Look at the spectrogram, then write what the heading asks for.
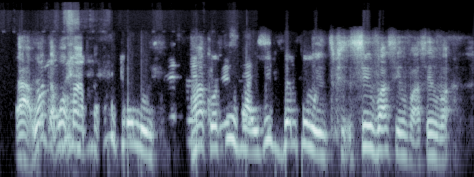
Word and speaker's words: Silva: No, that's how you pronounce No. it. It's not a spelling test. It's Silva. No, It's no. Silva. We're the way the Spanish people say it, and the Latin people say it.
